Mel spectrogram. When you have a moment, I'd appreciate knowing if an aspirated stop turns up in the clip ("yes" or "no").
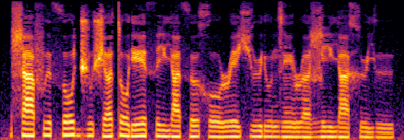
no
